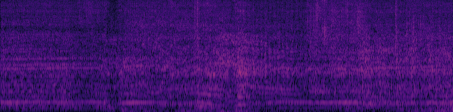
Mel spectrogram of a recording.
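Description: Tyres screech as a car slides through a turn.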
